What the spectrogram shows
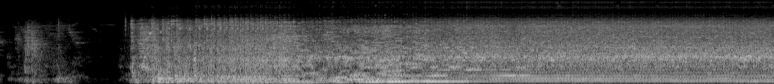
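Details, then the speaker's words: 1997 Lawn Chief push mower pulled from scrap, first start on the primer without carb cleaner: the engine catches and climbs to a high, buzzy, racing speed that never settles to idle; it is running more rpm than wanted, cause not confirmed. "Sounds like she's running a little bit high."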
